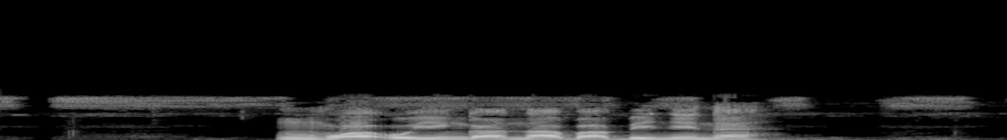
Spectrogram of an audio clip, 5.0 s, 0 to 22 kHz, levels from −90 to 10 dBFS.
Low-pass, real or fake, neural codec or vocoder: 7.2 kHz; real; none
